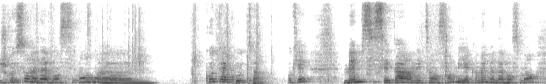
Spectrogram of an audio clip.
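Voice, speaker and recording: With audible room echo, a woman speaks at a fairly slow pace in a high pitch with ordinary pitch variation. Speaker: medium doing tarot guidance. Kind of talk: card reading guidance. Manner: soft, gentle; hesitant, many fillers.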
